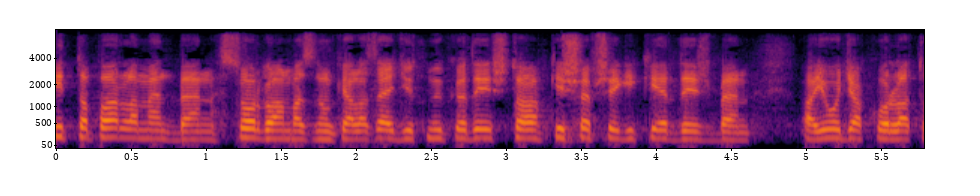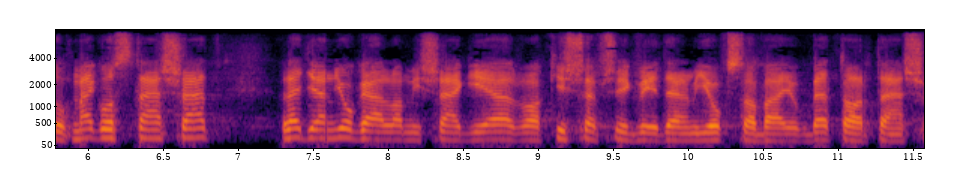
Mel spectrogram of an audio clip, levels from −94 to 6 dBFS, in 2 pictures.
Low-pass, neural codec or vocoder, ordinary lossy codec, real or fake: 7.2 kHz; none; AAC, 48 kbps; real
